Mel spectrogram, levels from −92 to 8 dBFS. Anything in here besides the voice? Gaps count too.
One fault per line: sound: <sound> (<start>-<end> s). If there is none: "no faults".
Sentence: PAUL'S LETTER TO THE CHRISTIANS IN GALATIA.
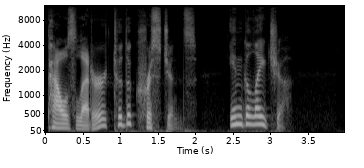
no faults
